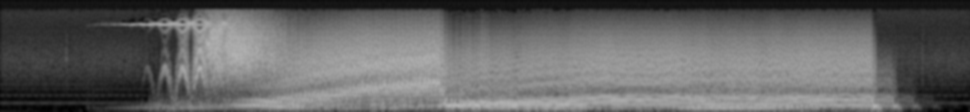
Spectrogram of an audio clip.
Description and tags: Sample taken from Volca FM->Guitar Amp.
